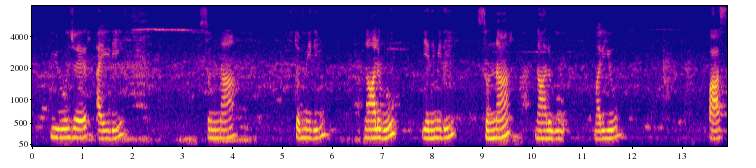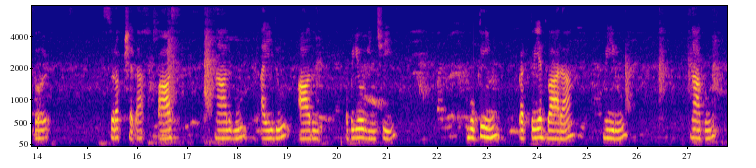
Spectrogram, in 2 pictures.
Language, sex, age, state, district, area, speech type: Telugu, female, 30-45, Andhra Pradesh, N T Rama Rao, urban, read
